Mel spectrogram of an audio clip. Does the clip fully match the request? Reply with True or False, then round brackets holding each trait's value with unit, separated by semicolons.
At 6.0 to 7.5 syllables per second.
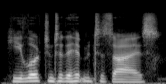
True (6.5 syllables/s)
